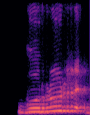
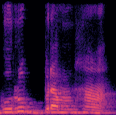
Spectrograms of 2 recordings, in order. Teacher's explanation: That R is there. Repha. Repha is there. Half R. So that should be heard clearly.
